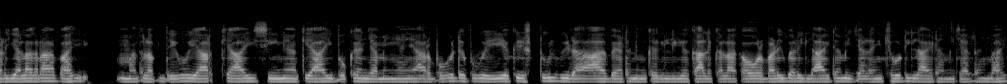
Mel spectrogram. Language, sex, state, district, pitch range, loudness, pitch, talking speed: Hindi, male, Chhattisgarh, Kabirdham, 135-140 Hz, -28 LUFS, 135 Hz, 270 wpm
